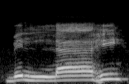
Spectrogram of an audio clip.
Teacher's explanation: یہ اللہ کے لام کے اوپر کھڑا زبر ہے، اس کو ایک الف کے برابر لمبا کریں گے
